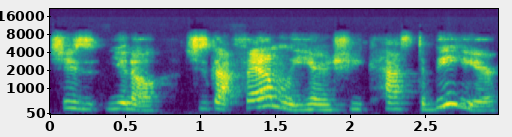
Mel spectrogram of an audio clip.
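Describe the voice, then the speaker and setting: A woman with a fairly high voice talks at a moderate pace, her pitch swinging very widely. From South America (Caribbean, British English-speaking). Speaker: leadership coach and podcast host. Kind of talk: casual interview conversation. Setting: live stream.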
